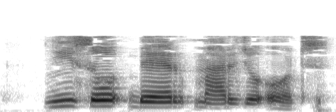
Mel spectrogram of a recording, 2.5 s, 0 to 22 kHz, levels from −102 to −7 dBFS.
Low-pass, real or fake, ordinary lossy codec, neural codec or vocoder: 7.2 kHz; real; MP3, 24 kbps; none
